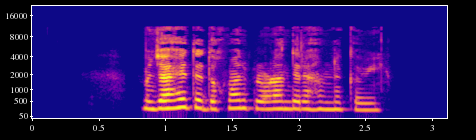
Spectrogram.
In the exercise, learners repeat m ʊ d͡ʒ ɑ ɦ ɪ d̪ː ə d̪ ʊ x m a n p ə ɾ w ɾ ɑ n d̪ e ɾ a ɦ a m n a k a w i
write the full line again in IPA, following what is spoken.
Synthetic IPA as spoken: m ʊ d͡ʒ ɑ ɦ ɪ d̪ː ə d̪ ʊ x m a n p ə ɾ w ɽ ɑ n d̪ e ɾ a ɦ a m n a k a w i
